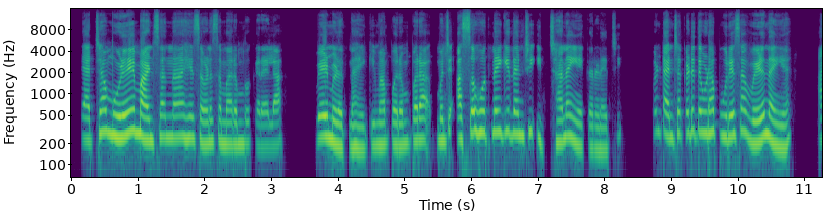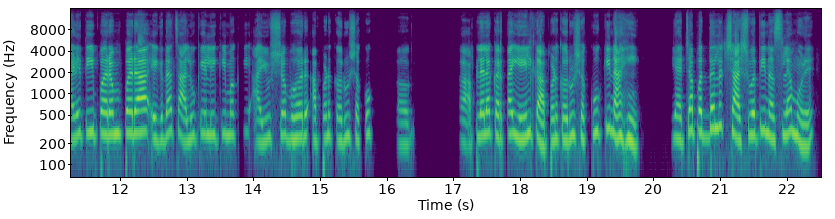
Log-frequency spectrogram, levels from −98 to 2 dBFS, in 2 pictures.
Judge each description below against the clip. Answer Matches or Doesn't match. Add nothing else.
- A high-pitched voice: Matches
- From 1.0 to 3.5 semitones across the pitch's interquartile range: Doesn't match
